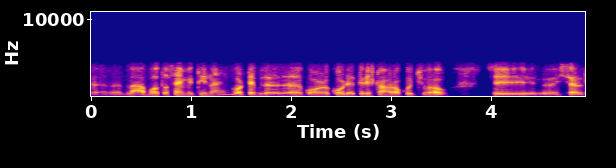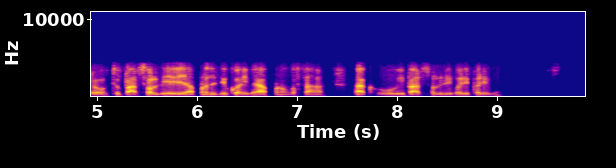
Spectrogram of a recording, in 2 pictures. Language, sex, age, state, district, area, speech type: Odia, male, 30-45, Odisha, Sambalpur, rural, conversation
